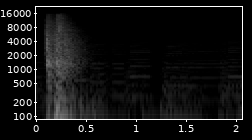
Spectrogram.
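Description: A door shutting with a single loud thunk, over soft background music.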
